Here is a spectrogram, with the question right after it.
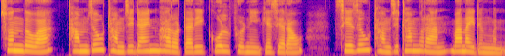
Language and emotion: Bodo, neutral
